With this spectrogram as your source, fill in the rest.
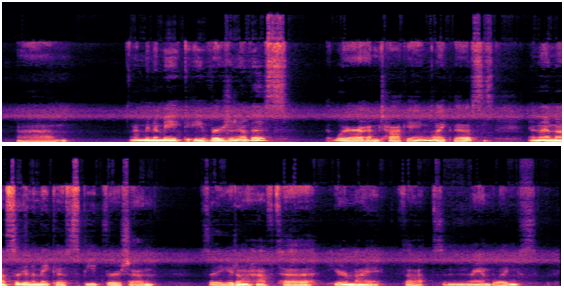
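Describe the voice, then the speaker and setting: A soft-spoken, somewhat breathy woman at a fairly slow pace, with a fairly low pitch and a dark, mellow tone. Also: ordinary pitch variation. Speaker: craft tutorial host. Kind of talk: tutorial.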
